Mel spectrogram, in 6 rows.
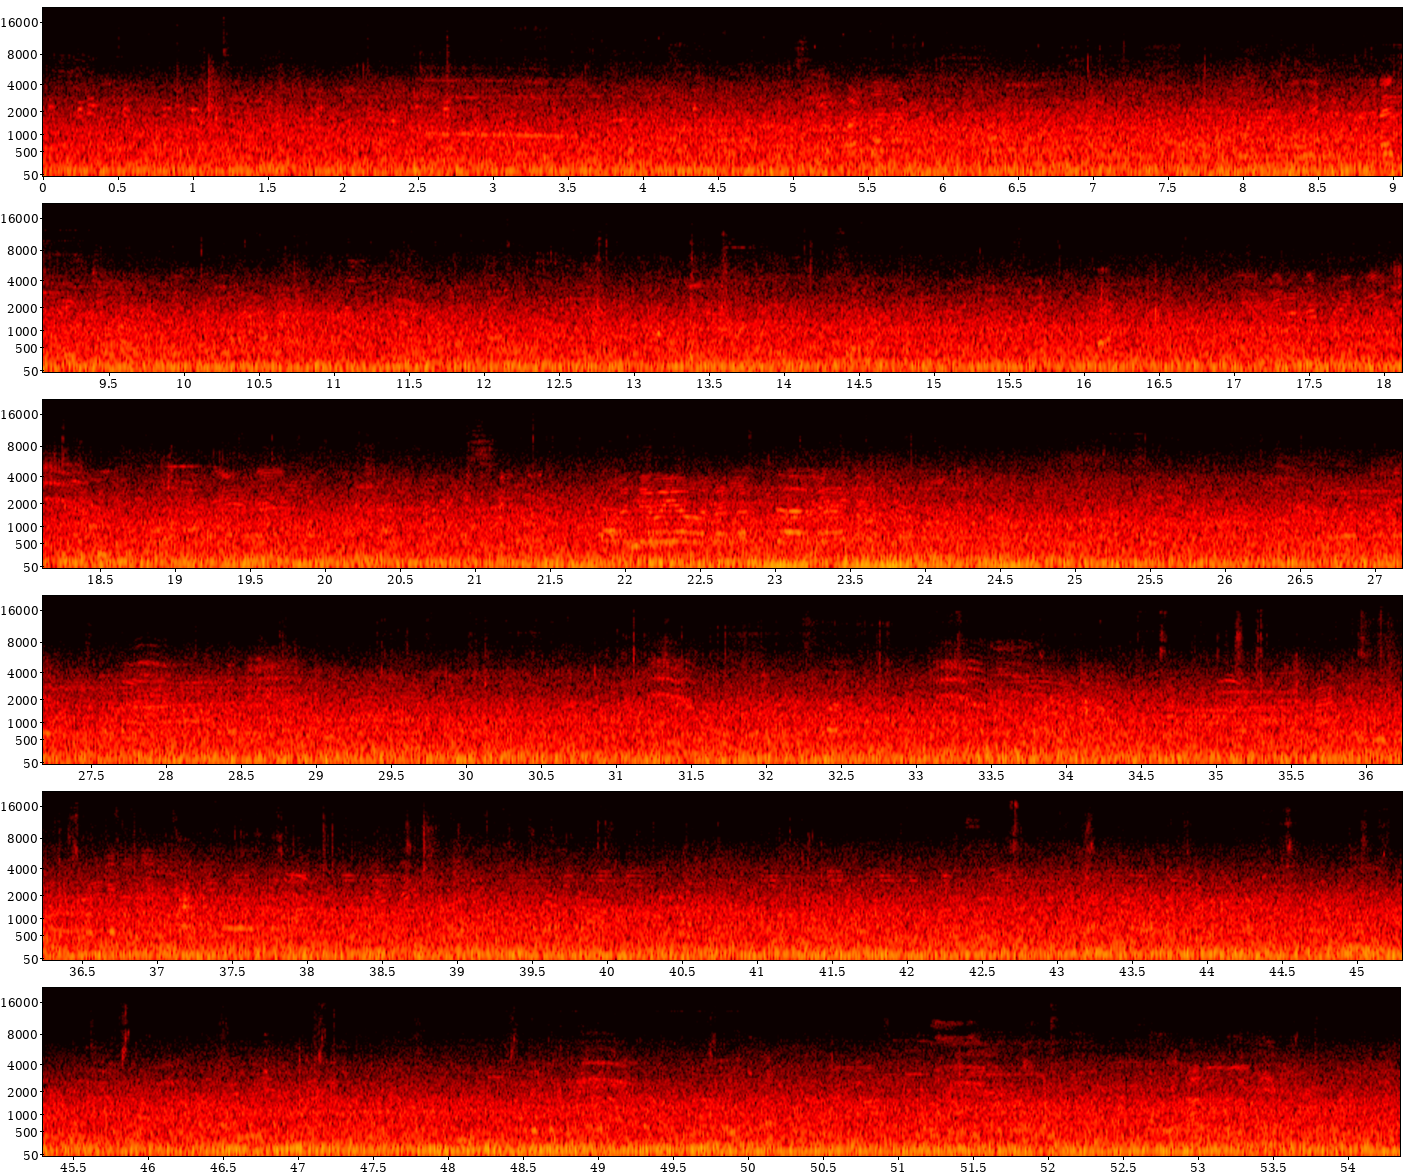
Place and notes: {"title": "Yungay, Valdivia, Los Ríos, Chili - AMB VALDIVIA HARBOUR LARGE SEA LIONS BIRDS BOAT WET TRAFFIC FAR MS MKH MATRICED", "date": "2022-08-19 18:00:00", "description": "This is a recording of the harbour located in Valdivia. I used Sennheiser MS microphones (MKH8050 MKH30) and a Sound Devices 633.", "latitude": "-39.81", "longitude": "-73.25", "altitude": "6", "timezone": "America/Santiago"}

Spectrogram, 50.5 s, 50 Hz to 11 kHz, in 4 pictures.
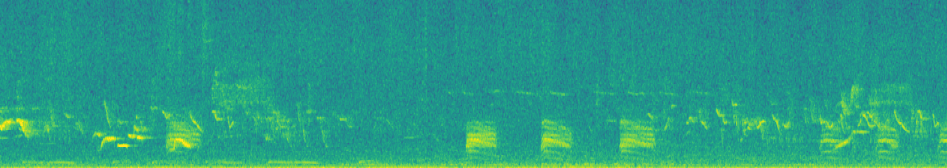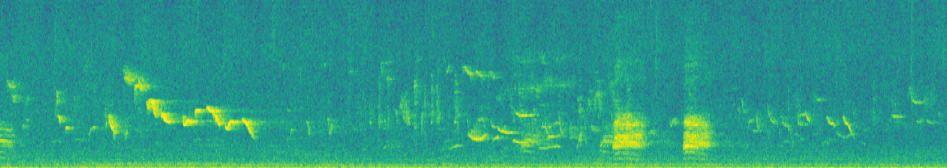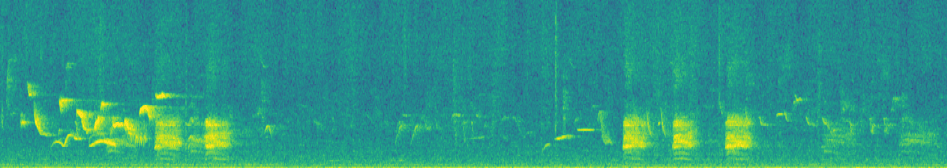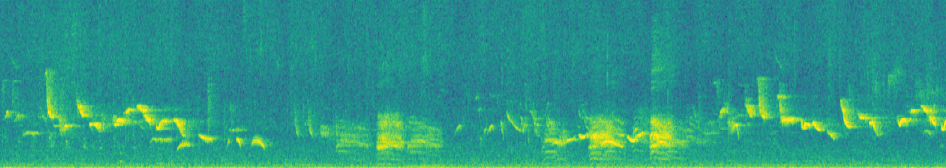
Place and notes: {"title": "Lago di Martignano, Anguillara Sabazia RM, Italy - On a dusty road", "date": "2021-06-20 10:31:00", "description": "Between Bracciano and Martignano lakes, in the old dried crater called \"Stracciacappe\".\nWind, distant planes and some occasional cyclist that passes on the track chatting. Lot of animals, mainly crows.\nUsing Clippy EM 272 into Tascam DR100 MKII hanged on tree branches (sort of AB stereo recording spaced approx. 1m)\nNo filter applied, just some begin/end trim", "latitude": "42.11", "longitude": "12.30", "altitude": "230", "timezone": "Europe/Rome"}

